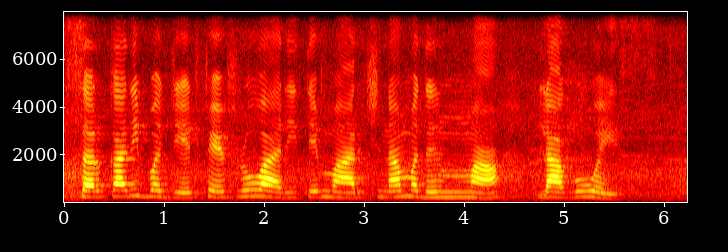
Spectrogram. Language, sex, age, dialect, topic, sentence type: Marathi, female, 18-24, Northern Konkan, banking, statement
